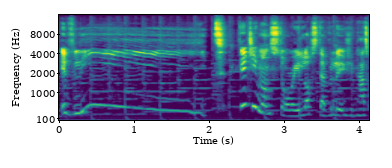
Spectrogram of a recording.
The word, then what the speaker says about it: Ivleet: just Wolf's in katakana and his name is pronounced is Li Digimon story lost evolution has quite possibly the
